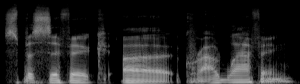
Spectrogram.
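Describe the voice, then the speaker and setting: A man talking casually as an interview guest, halting often and correcting himself as he goes. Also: low-pitched, no room sound, studio quality. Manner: halting, filler-heavy, self-correcting. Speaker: podcast guest, sound editor.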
